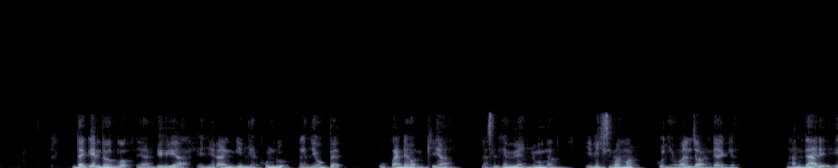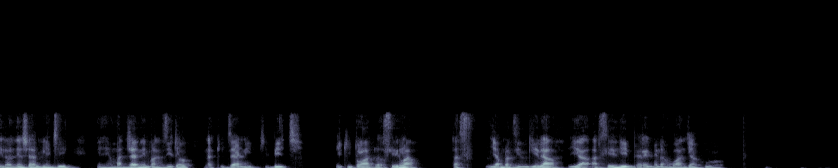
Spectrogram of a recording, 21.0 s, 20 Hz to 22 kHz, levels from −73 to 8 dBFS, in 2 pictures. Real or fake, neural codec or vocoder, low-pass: fake; codec, 24 kHz, 1.5 kbps, HILCodec; 7.2 kHz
